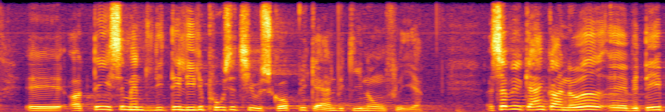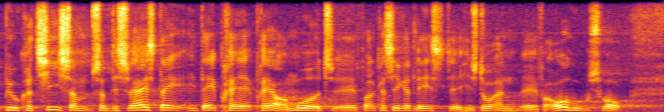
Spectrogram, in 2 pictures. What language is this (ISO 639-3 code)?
dan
